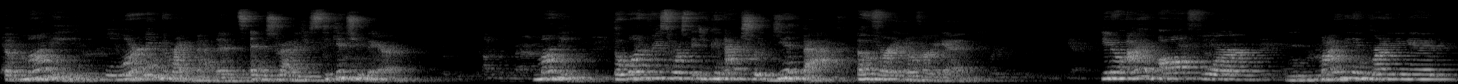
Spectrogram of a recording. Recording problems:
room echo; strong; dies away in 0.9 s
off-mic speech; far
voice in the background; faint; throughout; 25 dB below the speech

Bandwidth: 14 kHz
